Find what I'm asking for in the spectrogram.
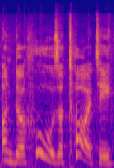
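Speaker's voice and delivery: high, goofy, stupid, silly put-on voice. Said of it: "still doing stupid voices".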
